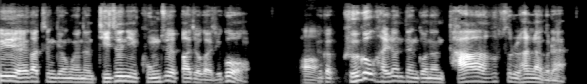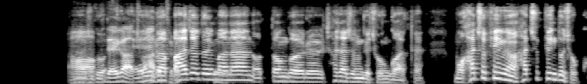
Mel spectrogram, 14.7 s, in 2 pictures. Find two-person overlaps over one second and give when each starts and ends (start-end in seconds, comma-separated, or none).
8.2-10.2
